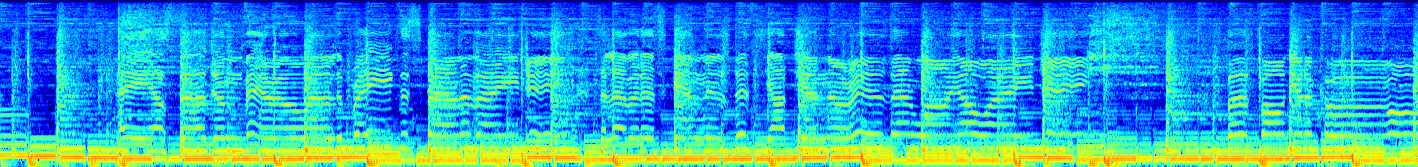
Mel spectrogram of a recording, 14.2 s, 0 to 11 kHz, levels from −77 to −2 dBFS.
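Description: No technical faults can be heard anywhere in the audio, and the signal stays continuous and steady throughout.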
